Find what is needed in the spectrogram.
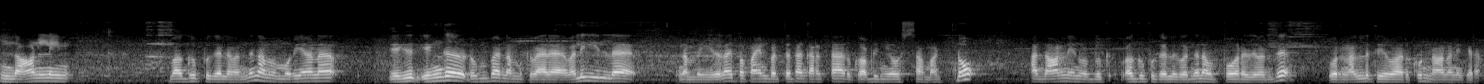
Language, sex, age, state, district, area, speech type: Tamil, male, 18-30, Tamil Nadu, Tiruvannamalai, rural, spontaneous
